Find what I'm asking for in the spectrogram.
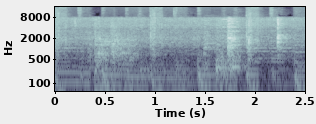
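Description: French beans stir-fry in a pan, giving a soft sizzle with a few clattering scrapes and taps of a utensil stirring against the pan.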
